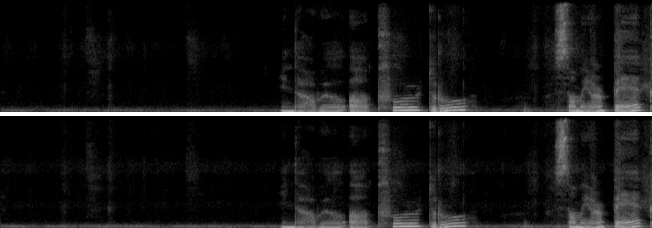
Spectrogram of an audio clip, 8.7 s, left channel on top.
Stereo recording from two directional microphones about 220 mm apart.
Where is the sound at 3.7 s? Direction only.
5° left (ahead or behind).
